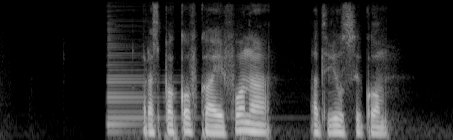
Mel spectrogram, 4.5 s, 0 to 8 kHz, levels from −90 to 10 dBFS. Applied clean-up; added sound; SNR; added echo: neural mask model RNNoise.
